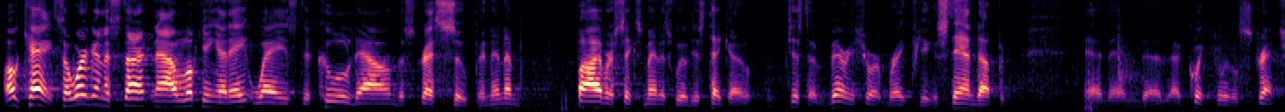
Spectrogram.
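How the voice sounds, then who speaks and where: A man's voice: medium pitch, normal speed. A male pastor giving a conversational church talk on stress, often asking the audience questions. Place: church sanctuary. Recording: long reverb of a church hall.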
